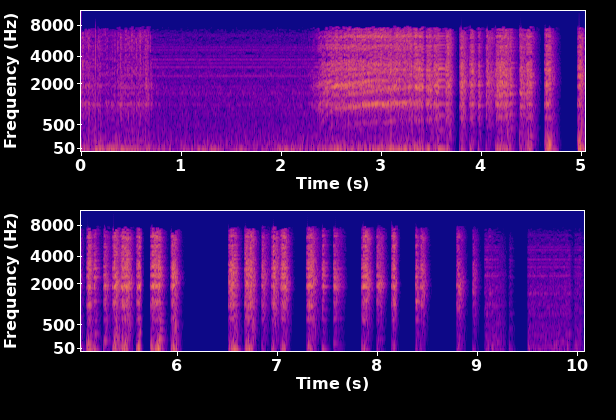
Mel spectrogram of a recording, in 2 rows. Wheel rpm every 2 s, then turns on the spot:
10, 50, 160, 160, 120.
0-2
